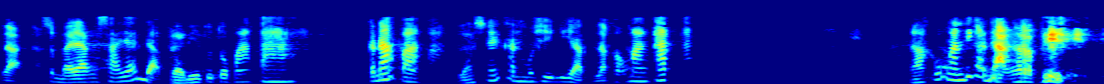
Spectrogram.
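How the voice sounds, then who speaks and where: A man's voice: a little high, sing-song, moderate pace, long pauses, breathy edge. A man in his eighties with a Javanese accent, preaching a storytelling sermon and acting out the voices in his stories. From Central Java, Indonesia. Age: 80s. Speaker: evangelist preacher. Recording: dull lo-fi sermon recording.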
